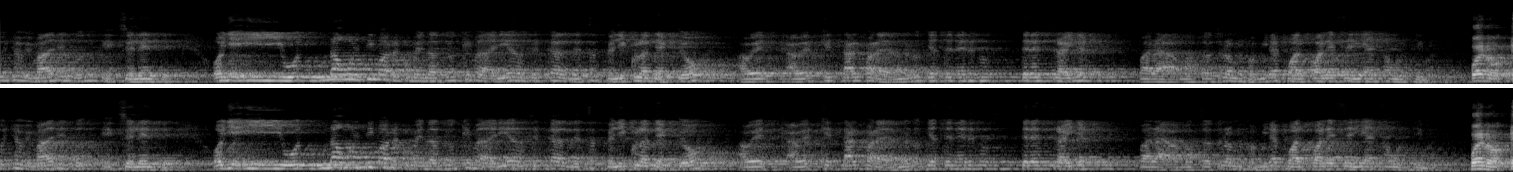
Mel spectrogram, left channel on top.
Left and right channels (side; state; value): both; normal; correlation 0.38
